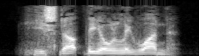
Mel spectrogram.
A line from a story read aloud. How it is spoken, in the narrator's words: Hawk said huskily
